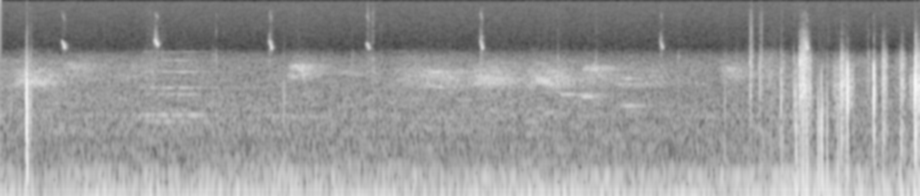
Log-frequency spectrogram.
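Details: Young red-vented bulbuls (subspecies haemorrhousus) of a family nesting at a house in Sri Lanka give begging calls: thin, high cheeps about once a second, softer mid-pitched notes, harsh bursts near the end, over a low rumble.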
